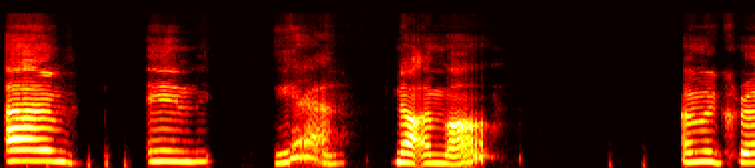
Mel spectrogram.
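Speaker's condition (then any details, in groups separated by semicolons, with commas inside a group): Cerebral palsy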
